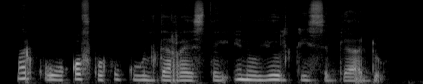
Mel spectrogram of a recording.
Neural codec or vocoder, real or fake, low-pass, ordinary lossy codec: codec, 44.1 kHz, 7.8 kbps, Pupu-Codec; fake; none; none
